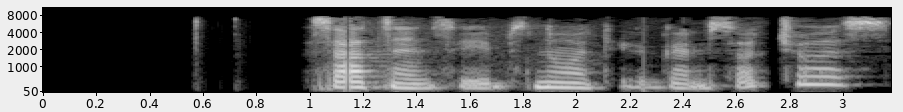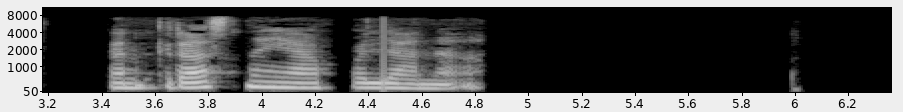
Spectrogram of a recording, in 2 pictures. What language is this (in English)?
Latvian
